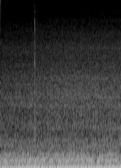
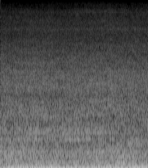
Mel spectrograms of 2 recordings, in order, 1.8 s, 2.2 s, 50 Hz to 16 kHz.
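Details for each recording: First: 1991 Mercedes 500SL, 39,000 miles, warm at about 82 on the temperature gauge, in drive (should be about 550 rpm): steady deep rumble, idle hangs high before dropping back; owner blames heat and a sticking throttle linkage despite two new idle control valves. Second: 1991 Mercedes 500SL, 39,000 miles, warm idle at about 85 on the temperature gauge after a 45-minute drive, following lubrication for a recurring high idle despite two new idle control valves: low, steady rumble, one brief blip settling straight back; normal idle.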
